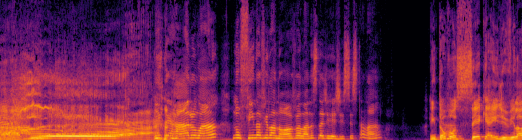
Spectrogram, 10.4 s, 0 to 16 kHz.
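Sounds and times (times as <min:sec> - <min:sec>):
voice imitating a doll's scream: 0:00.0 - 0:03.2
speech: 0:04.7 - 0:07.7, 0:08.6 - 0:10.4.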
